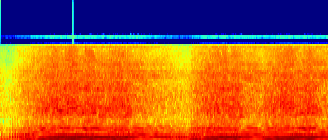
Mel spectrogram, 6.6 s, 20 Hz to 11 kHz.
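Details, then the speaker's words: Yamaha SR single-cylinder that failed after riding in -15°C cold, revved hard in repeated pulls with a rough crackling backfire at full throttle; it also stalls at a stop when warm. Cause not confirmed. "Donc comme vous avez pu entendre, à fond de poignée, vous aurez le pétarade. Voilà, vous entendez bien le pétarade."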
